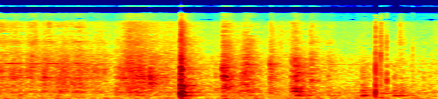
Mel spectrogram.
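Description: Dry Cinnamon Toast Crunch cereal poured from its cardboard box into a bowl, rattling in. About two seconds in comes a sharp knock, and a few lighter knocks and clicks follow near the end as the box is set down on the table.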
